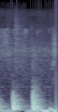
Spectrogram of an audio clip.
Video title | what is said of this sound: The Complete Guide to Sourdough Bread | Sounds nice and hollow, it's cooked through. Always a good test for bread.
